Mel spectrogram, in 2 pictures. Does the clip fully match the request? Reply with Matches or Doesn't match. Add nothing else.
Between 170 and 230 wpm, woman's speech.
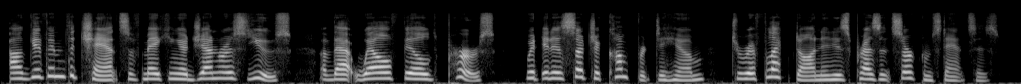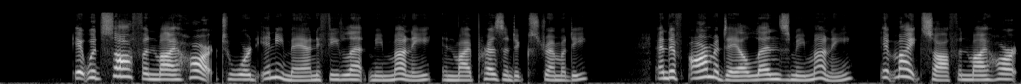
Matches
